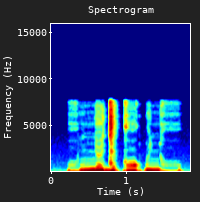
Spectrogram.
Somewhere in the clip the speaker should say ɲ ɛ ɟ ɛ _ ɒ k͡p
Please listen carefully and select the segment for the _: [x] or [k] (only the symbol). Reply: k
